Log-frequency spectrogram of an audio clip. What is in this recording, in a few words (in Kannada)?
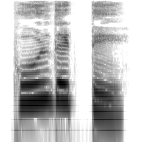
"ಪುಳಿದೊಡೆ", Kannada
